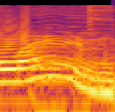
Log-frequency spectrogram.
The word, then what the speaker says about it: lamb: Look at my lamb. Gade si mouton na. Okay. This is lamb. M'bagay lamb, but m'gain lamb. Parce que let B à la lui-même, li pas prononcer nan mot ça.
